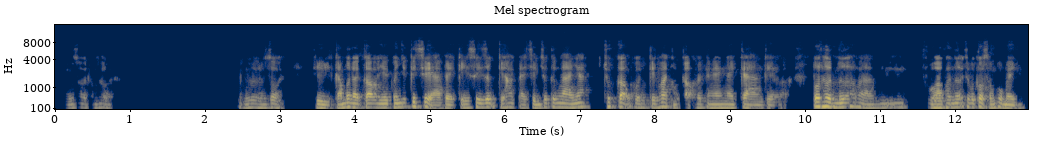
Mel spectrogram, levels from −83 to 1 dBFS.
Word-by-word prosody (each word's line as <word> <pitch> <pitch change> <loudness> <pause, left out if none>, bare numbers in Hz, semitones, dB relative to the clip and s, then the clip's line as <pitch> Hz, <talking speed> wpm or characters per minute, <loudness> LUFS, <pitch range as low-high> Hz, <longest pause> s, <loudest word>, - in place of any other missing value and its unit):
Đúng 110 - -10
rồi, 120 +1 -14
đúng 115 - -14
rồi. 115 -3 -12 1.7
Đúng 115 - -9
rồi, 130 - -8
đúng 115 -1 -6
rồi. 120 0 -4 0.5
Thì 115 -3 0
cảm 115 +2 +2
ơn, 145 -1 +2
ờ, 130 - +6
cậu 130 0 +6 0.2
có 130 - +2
những 140 +2 -3
cái 160 -1 +1
sẻ 150 -11 +3
về 110 -1 +1
cái 115 -1 -3
xây 135 +3 -1
dựng 140 +1 +1
kế - - -2
hoạch 135 +1 -2
tài 110 - -4
chính 110 +1 -2
cho 140 - -4
tương 140 -1 -1
lai 130 -2 +3
nhá. 145 +3 0 0.2
Chúc 155 -1 -3
cậu - - +4
có 125 - -2
kế 125 - 0
hoạch 150 +4 +2
của 110 0 -8
cậu - - 0 0.2
càng 115 - -5
ngày 115 0 0
ngày 115 -1 -2
càng, 105 -2 +1
kiểu, 105 -1 -6 0.4
tốt 155 - +9
hơn 155 -3 +6
nữa 140 +3 +1
và, 130 -5 -2
ừm, 115 +1 -7 0.6
phù 120 - -6
hợp 115 0 +4
hơn 130 -1 -2
nữa 140 +1 +1
cho 140 - -2
với 130 - -2
cuộc - - +4
sống 115 +1 -2
của - - -1
mình! 110 -2 +1
125 Hz, 260 wpm, -25 LUFS, 115-140 Hz, 1.7 s, tốt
